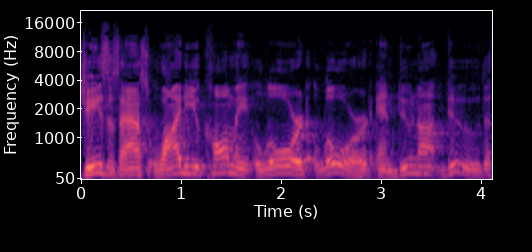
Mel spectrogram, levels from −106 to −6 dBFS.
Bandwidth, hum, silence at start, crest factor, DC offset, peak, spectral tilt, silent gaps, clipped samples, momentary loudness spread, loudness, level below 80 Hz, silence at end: 14.5 kHz; none; 0 s; 18 dB; under 0.1%; -28 dBFS; -5.5 dB/octave; none; under 0.1%; 7 LU; -47 LUFS; -86 dBFS; 0 s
